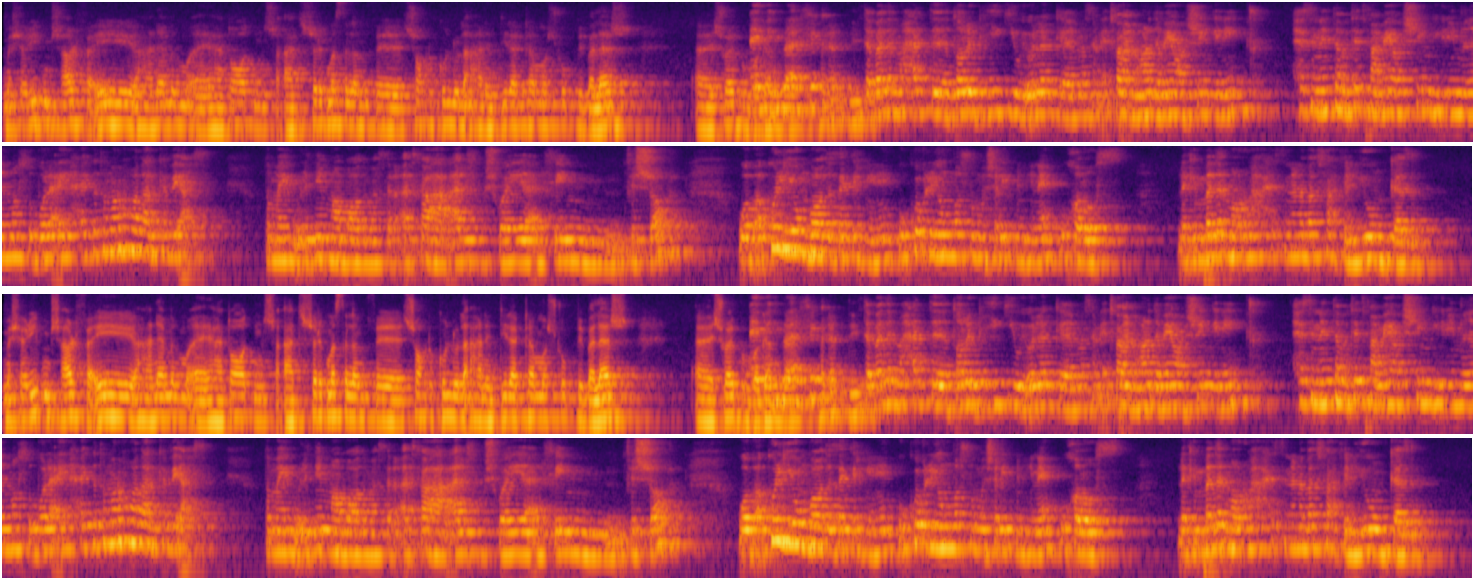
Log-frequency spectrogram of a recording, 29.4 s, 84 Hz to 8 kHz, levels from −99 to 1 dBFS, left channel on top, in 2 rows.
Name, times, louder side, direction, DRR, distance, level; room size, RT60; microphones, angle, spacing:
voice 1, 0.0-6.2 6.9-8.0 8.3-8.6, right 3 dB, 55° right, 11 dB, 0.4 m, -20 dB
voice 2, 7.5-12.3 12.9-16.7 17.3-25.8 26.5-28.9, right 1 dB, 30° right, -2 dB, 0.9 m, -21 dB
6.4 x 3.2 x 2.5 m, 0.97 s
head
